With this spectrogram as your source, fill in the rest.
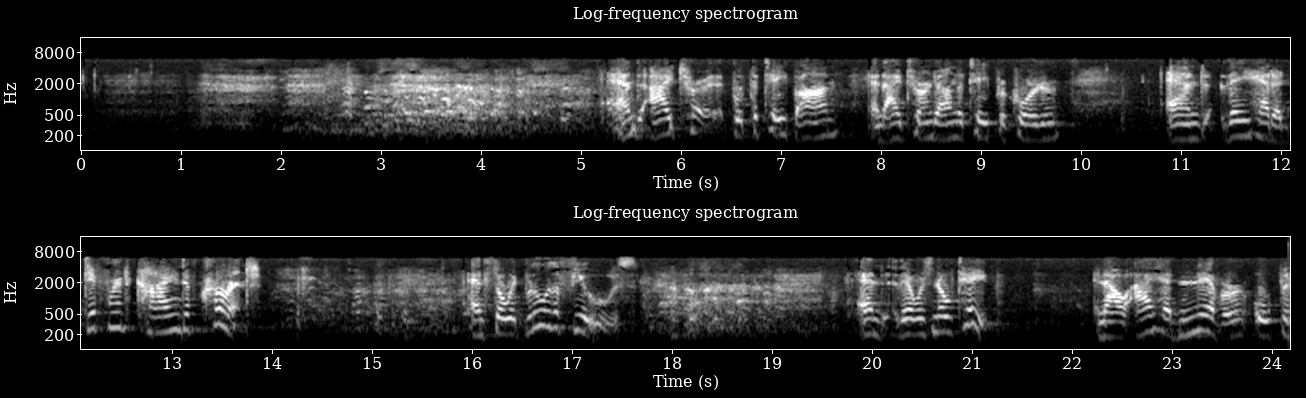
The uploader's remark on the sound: The setting was the World Work Conference in Denver, Colorado. There were about a thousand people at the conference.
